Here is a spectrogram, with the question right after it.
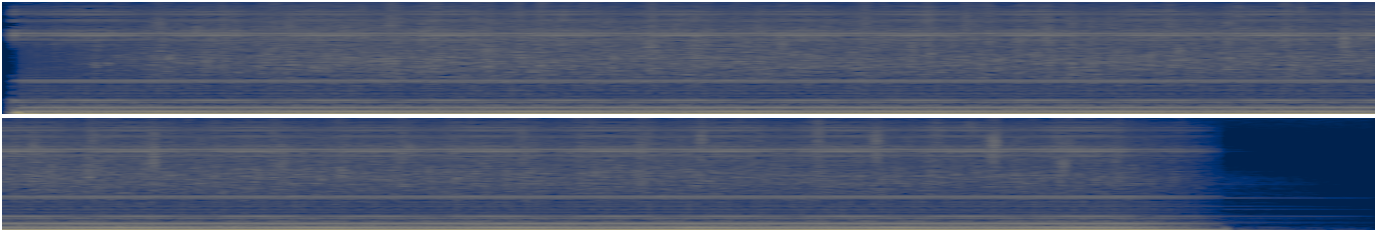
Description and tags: sci-fi drone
